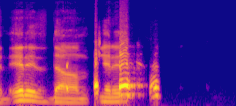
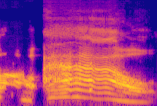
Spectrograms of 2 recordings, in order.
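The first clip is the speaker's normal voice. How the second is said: fake hurt; 5 semitones higher than usual. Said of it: "it'd just be like".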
